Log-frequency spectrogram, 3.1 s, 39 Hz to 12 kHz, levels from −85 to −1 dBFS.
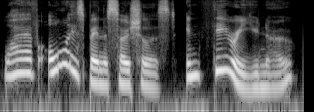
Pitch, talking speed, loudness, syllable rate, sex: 215 Hz, 170 wpm, -17 LUFS, 5.4 syllables/s, female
